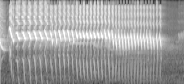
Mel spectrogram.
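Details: Clear-voiced local canary in rapid, tight 'tembakan' song: one upswept note, then a dense string of about forty quick high pulses that drop slightly in pitch before stopping cleanly.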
